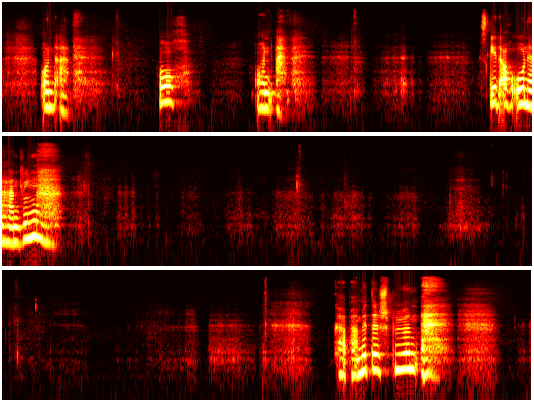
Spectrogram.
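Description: A middle-aged woman speaks calmly, giving instructions.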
